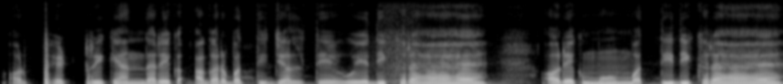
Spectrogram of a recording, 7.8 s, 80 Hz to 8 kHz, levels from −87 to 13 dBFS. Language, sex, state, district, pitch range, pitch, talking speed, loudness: Hindi, male, Maharashtra, Aurangabad, 120-135 Hz, 130 Hz, 130 wpm, -21 LUFS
